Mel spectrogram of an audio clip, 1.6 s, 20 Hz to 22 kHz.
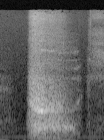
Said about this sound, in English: So, gotta take some deep breaths. I'm losing my breath here talking for an entire 5 minutes or whatever.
